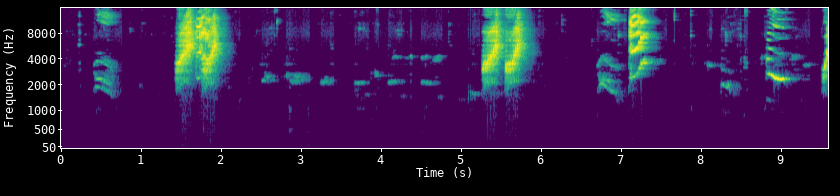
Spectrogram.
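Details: Sooty-headed bulbul in full song, its voice loud and harsh: a few raspy, broadband bursts mixed with short clear whistled notes and chirps, given in uneven phrases with pauses.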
